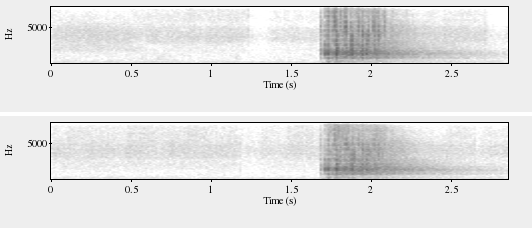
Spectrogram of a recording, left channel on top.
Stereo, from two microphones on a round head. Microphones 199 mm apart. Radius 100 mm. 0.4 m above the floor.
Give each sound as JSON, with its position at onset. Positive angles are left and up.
{"t": 1.7, "sound": "crushing", "side_deg": 30, "distance_m": 1.2}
